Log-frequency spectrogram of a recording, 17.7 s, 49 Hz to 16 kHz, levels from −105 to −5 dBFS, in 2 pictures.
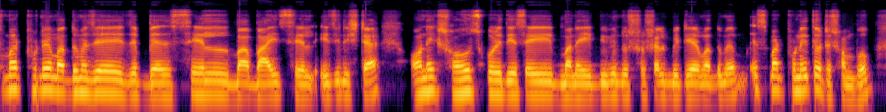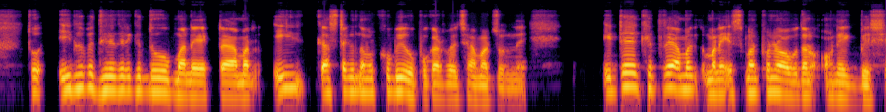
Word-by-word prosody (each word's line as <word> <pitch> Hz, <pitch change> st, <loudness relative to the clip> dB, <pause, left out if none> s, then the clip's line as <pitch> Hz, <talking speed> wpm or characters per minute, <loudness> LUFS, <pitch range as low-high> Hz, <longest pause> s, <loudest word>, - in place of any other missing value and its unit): স্মার্টফোনের 155 Hz, 0 st, +1 dB
মাধ্যমে 140 Hz, 0 st, +2 dB
যে 140 Hz, -, +4 dB, 0.5 s
বে 115 Hz, -, +4 dB, 0.3 s
সেল 125 Hz, -1 st, +1 dB, 0.3 s
বা 110 Hz, -, +6 dB
বাই 110 Hz, 0 st, +5 dB, 0.2 s
সেল 110 Hz, -1 st, 0 dB, 0.2 s
এই 110 Hz, -, 0 dB
জিনিসটা 120 Hz, -2 st, +1 dB, 0.5 s
অনেক 150 Hz, +2 st, +2 dB
সহজ 135 Hz, +2 st, +2 dB
করে 130 Hz, -1 st, +4 dB
দিয়েছে 120 Hz, -1 st, +1 dB
এই 120 Hz, -, +3 dB, 0.2 s
মানে 110 Hz, 0 st, +3 dB, 0.2 s
বিভিন্ন 115 Hz, 0 st, -1 dB
সোশ্যাল 115 Hz, +1 st, -2 dB
মিডিয়ার 110 Hz, 0 st, +1 dB
মাধ্যমে, 110 Hz, +2 st, 0 dB, 0.3 s
স্মার্টফোনেই 150 Hz, -1 st, +1 dB
তো -, -, +1 dB
এটা 110 Hz, -, -4 dB
সম্ভব। 100 Hz, +5 st, 0 dB, 0.5 s
তো 145 Hz, -, -3 dB, 0.3 s
এইভাবে 170 Hz, +3 st, 0 dB
ধীরে, 155 Hz, +1 st, +2 dB
ধীরে 150 Hz, -1 st, 0 dB
কিন্তু 145 Hz, -1 st, -2 dB, 0.2 s
মানে 120 Hz, 0 st, +3 dB
একটা 115 Hz, -, 0 dB
আমার, 110 Hz, 0 st, +1 dB, 0.3 s
এই 170 Hz, -, 0 dB, 0.3 s
কাজটা 140 Hz, +2 st, +2 dB
কিন্তু 145 Hz, -, -2 dB
আমার 140 Hz, 0 st, -5 dB
খুবই 150 Hz, -1 st, +1 dB
উপকার 110 Hz, 0 st, -1 dB
হয়েছে, 105 Hz, -1 st, -3 dB
আমার 100 Hz, -1 st, 0 dB
জন্যে। 85 Hz, -1 st, -9 dB, 0.9 s
এটার 185 Hz, +6 st, +2 dB
ক্ষেত্রে 170 Hz, 0 st, -5 dB
আমার 160 Hz, 0 st, 0 dB, 0.2 s
মানে 130 Hz, -, +2 dB, 0.2 s
স্মার্টফোনের 140 Hz, 0 st, +1 dB
অবদান 120 Hz, 0 st, 0 dB, 0.2 s
অনেক 115 Hz, -1 st, -1 dB, 0.2 s
বেশি, 95 Hz, -, -3 dB
130 Hz, 165 wpm, -21 LUFS, 110-150 Hz, 0.9 s, বা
